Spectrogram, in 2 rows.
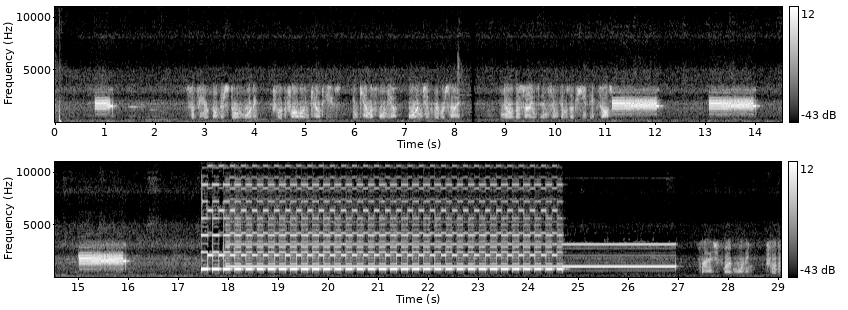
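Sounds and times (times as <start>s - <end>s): data burst tones: 17.5s - 25.2s
steady high alert tone: 17.5s - 27.0s.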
